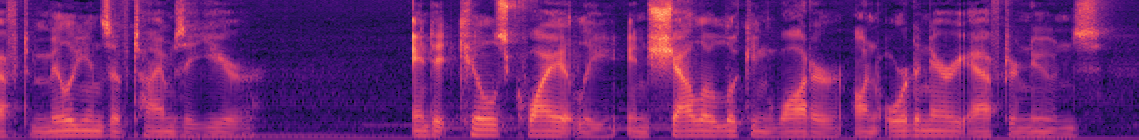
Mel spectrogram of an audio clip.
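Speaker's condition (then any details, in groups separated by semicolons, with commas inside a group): No condition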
